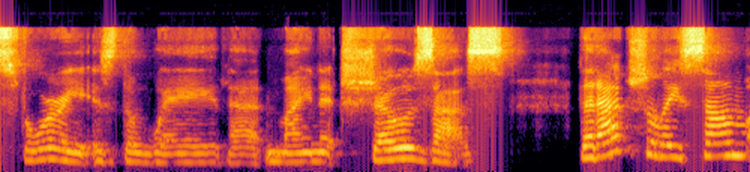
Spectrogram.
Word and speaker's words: Minot: for some reason I always thought it was minow that's how I always said it but then I was corrected actually that it's actually pronounced minet okay so Susan minet right and you can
